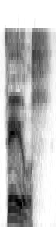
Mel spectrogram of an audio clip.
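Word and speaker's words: θεός: Pero la otra, la que tiene la rayita arriba, se lee Theos. O sea, se escriben igual, pero se leen distinto.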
